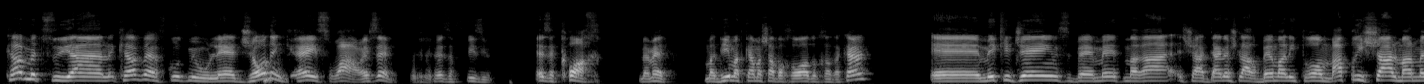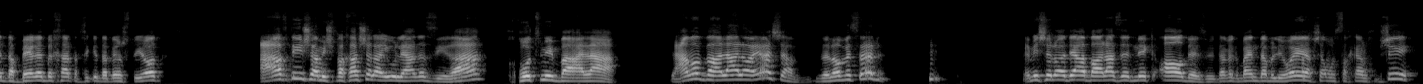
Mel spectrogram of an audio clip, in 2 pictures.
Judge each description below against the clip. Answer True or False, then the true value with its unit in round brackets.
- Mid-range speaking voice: True (180 Hz)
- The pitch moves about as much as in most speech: True (4.6 semitones)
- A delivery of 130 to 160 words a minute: True (150 wpm)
